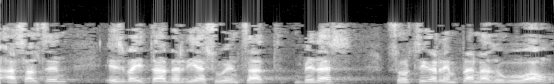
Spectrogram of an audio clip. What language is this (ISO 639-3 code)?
eus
